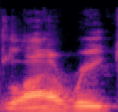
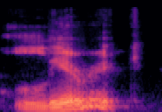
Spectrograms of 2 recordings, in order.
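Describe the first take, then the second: First: It is said the fancy way, as Lyrique. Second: It is said like the plain word lyric. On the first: This is the name he was called in the scene. The speaker calls it wrong. "he called this man Lyrique" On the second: This is how the spelling reads. The speaker calls it right. "that man's name is pronounced Lyric"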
